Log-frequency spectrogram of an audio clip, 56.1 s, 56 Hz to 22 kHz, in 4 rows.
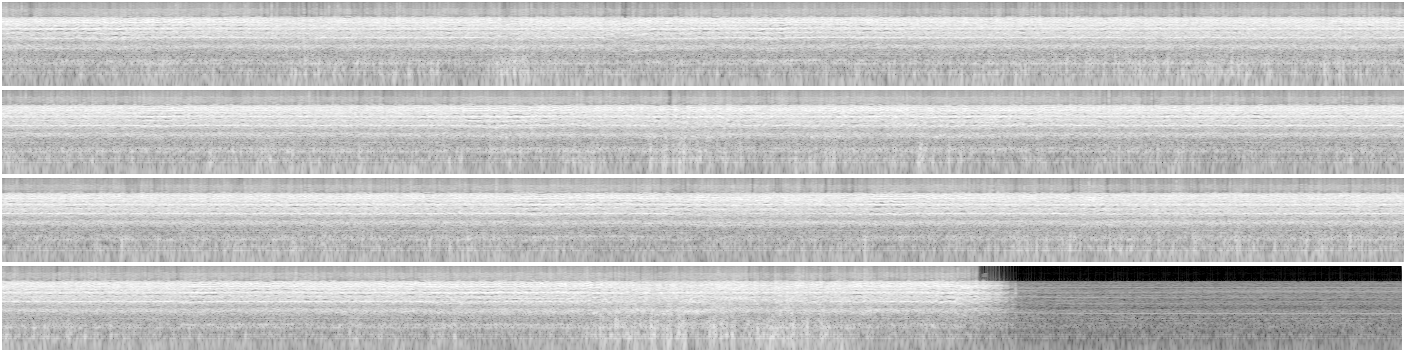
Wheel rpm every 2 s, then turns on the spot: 220, 230, 230, 210, 230, 230, 230, 230, 230, 230, 230, 220, 230, 230, 230, 230, 230, 230, 230, 230, 230, 230, 230, 220, 240, 220, 10, 0.
none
